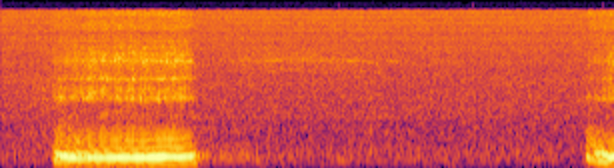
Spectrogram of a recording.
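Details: A loud, buzzing, tonal snore lasting over a second from a sleeping female dog, then a long quiet pause before the next; snoring.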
